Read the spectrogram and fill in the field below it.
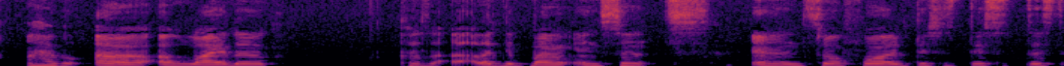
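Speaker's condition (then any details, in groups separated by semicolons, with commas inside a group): Speech impairment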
